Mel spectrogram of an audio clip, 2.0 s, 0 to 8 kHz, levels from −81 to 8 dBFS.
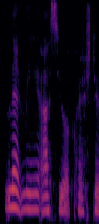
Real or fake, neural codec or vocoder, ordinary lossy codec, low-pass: fake; codec, 16 kHz, 4.8 kbps, FACodec; none; none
